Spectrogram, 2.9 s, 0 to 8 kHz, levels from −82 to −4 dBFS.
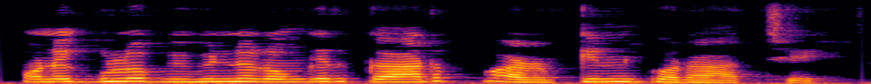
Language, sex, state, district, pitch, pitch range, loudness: Bengali, female, West Bengal, Cooch Behar, 250 Hz, 230-265 Hz, -15 LUFS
